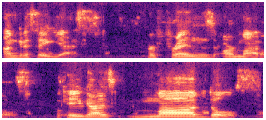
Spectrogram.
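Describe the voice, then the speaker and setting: A man reading the part of an eager young man pushing for a new roommate at a casual table read, with a husky voice. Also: medium pitch, animated, takes it slowly, lo-fi sound. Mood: pleading. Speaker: podcast host reading a part.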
